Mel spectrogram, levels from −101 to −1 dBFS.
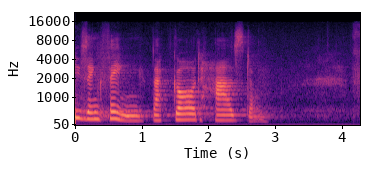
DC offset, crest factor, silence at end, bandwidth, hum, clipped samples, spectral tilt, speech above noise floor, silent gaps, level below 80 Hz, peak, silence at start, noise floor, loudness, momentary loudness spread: under 0.1%; 20 dB; 0 s; 16 kHz; none; under 0.1%; -4 dB/octave; 30 dB; none; -82 dBFS; -10 dBFS; 0 s; -60 dBFS; -30 LUFS; 21 LU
